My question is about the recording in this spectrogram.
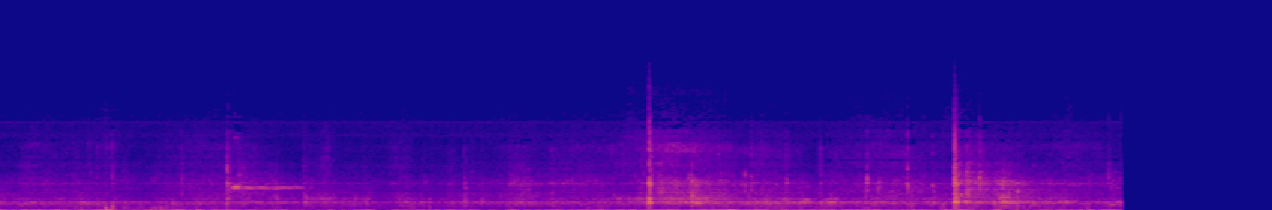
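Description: Ice hockey play close to the goal: skates scraping the ice and sticks working the puck, with two sharp knocks about halfway through and again near the end, over a steady low hum. The sound cuts off suddenly shortly before the end.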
